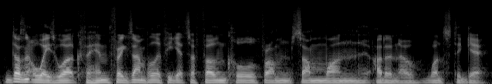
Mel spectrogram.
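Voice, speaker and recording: A man from Algeria, a podcast co-host, telling a travel story in a relaxed, rambling way with slang and fillers. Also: low voice, a little fast. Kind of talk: casual podcast chat.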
